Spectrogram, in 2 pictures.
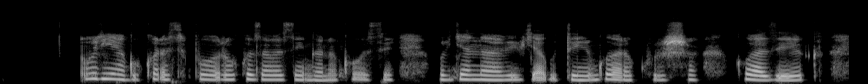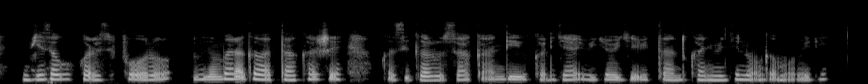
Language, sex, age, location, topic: Kinyarwanda, female, 25-35, Huye, health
